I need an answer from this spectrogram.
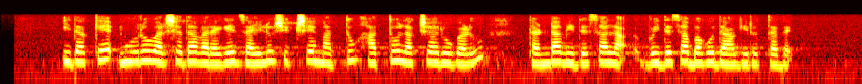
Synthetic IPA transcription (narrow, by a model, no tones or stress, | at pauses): id̪ɐkːe̞muːɾuʋɐɾʂɐd̪ɐʋɐɾeɡe̞d͡ʒɐjluʃikʂe̞mɐt̪ːuhɐt̪ːulɐkʂɐɾuːɡɐɭu | t̪ɐɳɖɐʋ | ʋid̪isɐbɐɦud̪aːɡiɾut̪ːɐd̪e̞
